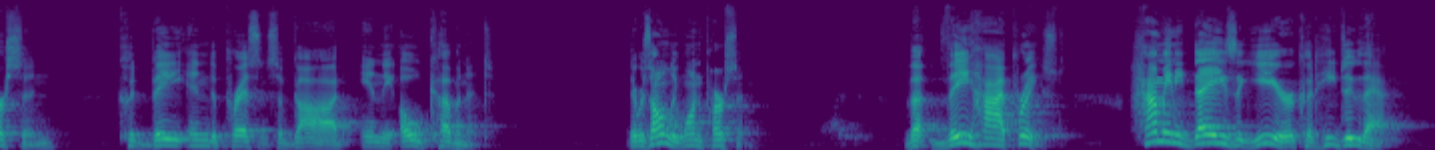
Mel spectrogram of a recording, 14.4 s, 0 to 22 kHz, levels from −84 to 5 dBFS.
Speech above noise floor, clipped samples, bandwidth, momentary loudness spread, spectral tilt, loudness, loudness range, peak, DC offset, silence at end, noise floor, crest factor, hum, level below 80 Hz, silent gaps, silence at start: 54 dB; under 0.1%; 19 kHz; 17 LU; -4 dB/octave; -31 LUFS; 8 LU; -10 dBFS; under 0.1%; 0.35 s; -85 dBFS; 24 dB; none; -78 dBFS; none; 0 s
